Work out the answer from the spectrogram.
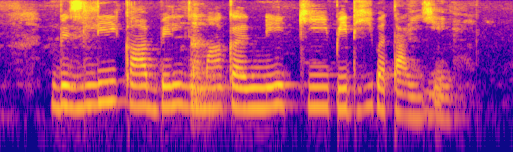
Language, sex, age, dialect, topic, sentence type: Hindi, female, 18-24, Kanauji Braj Bhasha, banking, question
